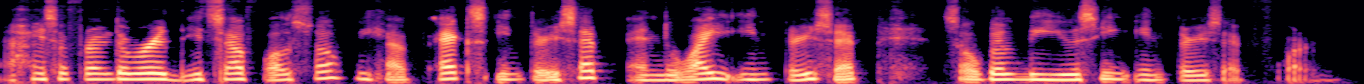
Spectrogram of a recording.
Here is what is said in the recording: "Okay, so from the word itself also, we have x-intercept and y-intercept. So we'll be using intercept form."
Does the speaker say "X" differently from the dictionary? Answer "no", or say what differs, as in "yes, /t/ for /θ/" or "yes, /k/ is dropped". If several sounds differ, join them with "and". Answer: no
